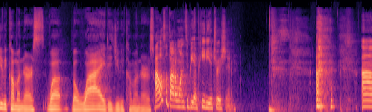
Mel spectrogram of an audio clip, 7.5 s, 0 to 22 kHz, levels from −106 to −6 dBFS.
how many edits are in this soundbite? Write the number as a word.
two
